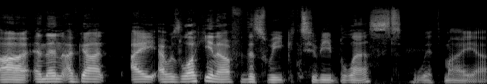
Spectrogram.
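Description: A man with a bright, sharp, playful tone speaks at a moderate pace. The recording is very clean and silent in the background, with a dry, close sound and no echo. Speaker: podcast co-host. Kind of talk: casual chat. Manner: joking, playful.

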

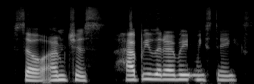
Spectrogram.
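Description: A woman with a Spanish accent, moderate pace and monotone, flat intonation, in a very clean recording with a silent background and a dry, close sound without echo. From Argentina. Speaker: podcast co-host, online sales counselor. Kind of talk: casual chat.

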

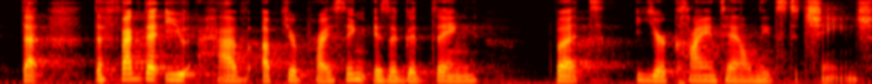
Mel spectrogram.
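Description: With a Franco-Ontarian accent, a woman with a very deep, low pitch and a bright, sharp tone speaks at a moderate pace with fairly even intonation and long, frequent pauses. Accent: Franco-Ontarian Canadian English. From eastern Ontario, Franco-Ontarian small town. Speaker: brand designer. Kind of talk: casual interview chat. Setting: studio.

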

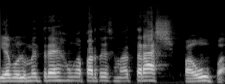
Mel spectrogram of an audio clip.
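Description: This man speaks with a Caracas Venezuelan accent at a fairly quick pace. The sound is dry and close, with no echo. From Caracas, Venezuela (El Valle). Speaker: musician and producer. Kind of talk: casual chat. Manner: animated.

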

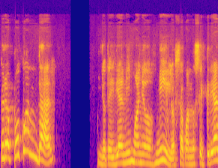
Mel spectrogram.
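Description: Very wide pitch swings in a dark, mellow tone from a woman. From Chile. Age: 50s. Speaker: biotechnology research executive. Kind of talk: interview.

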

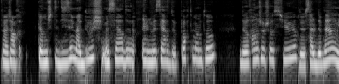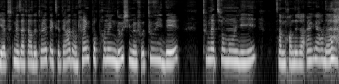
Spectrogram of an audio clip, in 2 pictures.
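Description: Fairly quick and with fairly even intonation, a woman's voice comes through dry and close with no echo, on a very clean recording with a silent background. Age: 30s. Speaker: nurse turned van-life traveller. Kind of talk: interview. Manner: hesitant, many fillers.

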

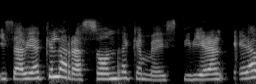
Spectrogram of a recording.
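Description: A high-pitched woman at a moderate pace, with ordinary pitch variation and a dry, close sound with no echo over a quiet background. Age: 20s. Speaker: journalist and photojournalist. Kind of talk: interview. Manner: animated.

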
